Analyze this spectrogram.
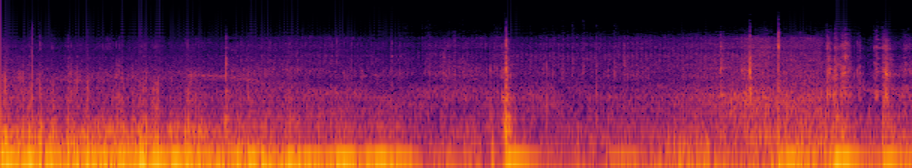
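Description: Car running close by, a steady low rumble with wind on the microphone. The rumble drops away about three seconds in, then a few sharp clicks and knocks.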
